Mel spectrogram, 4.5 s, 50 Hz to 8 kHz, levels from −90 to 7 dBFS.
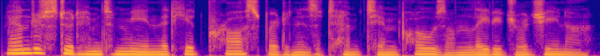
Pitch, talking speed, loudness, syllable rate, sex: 145 Hz, 225 wpm, -16 LUFS, 6.2 syllables/s, female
